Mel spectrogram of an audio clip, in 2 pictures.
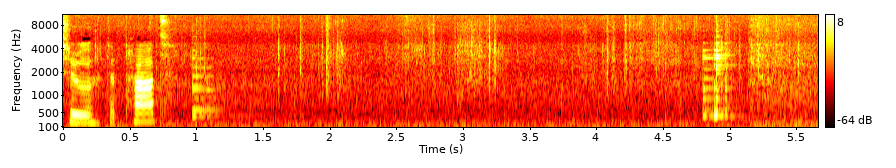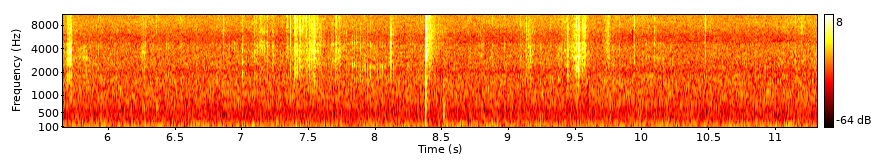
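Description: A knife cuts through crisp green onions with short, sharp clicks.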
